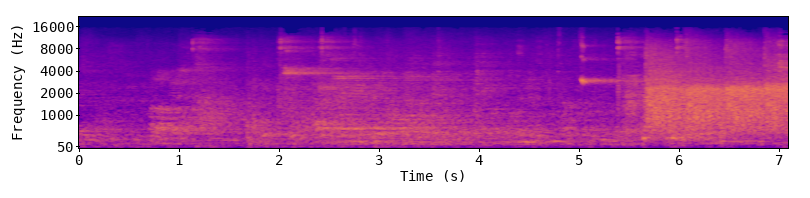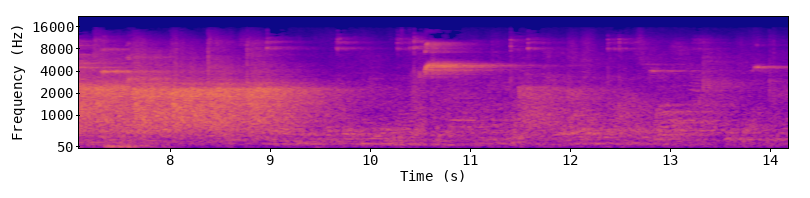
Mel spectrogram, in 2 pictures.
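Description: Table tennis balls pinging sharply now and then in a large, echoing sports hall, among voices. From about six seconds in, a loud steady rushing noise covers everything for three to four seconds.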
